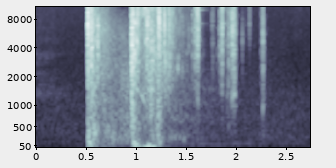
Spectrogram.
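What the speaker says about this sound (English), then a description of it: "that was a gunfight I was witnessing" A burst of gunfire during a gunfight in the video game Vigor, several loud close shots in rapid succession followed by fainter, scattered reports that fade out.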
